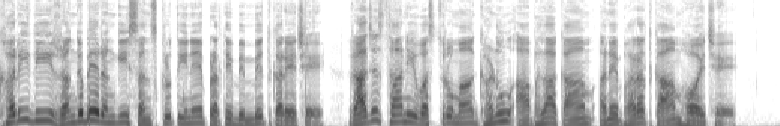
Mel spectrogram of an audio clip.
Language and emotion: Gujarati, neutral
